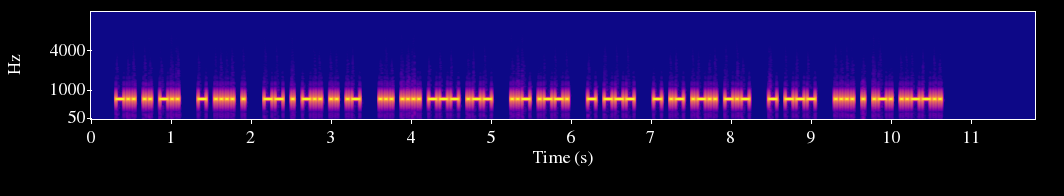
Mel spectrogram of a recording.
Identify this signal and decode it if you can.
Morse code, heard as a keyed tone, about 36 wpm, 700 Hz. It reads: DID THE MEDIA SHOW UP TO TALK TO HER?
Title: Sentences from Top 1000 Words - Review Part 4 - 35wpm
